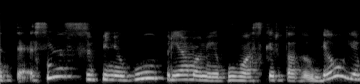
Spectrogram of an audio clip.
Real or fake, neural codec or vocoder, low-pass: fake; codec, 16 kHz, 4 kbps, X-Codec, WavLM features, trained on Multilingual LibriSpeech; 7.2 kHz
